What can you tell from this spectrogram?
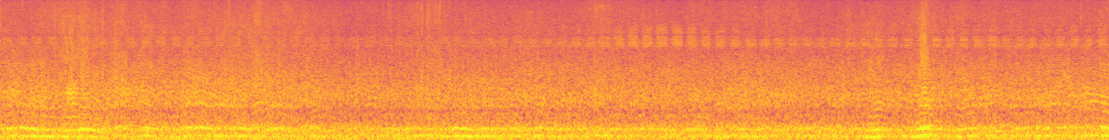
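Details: Bees swarming out of a hive make a thick, constant buzz, low tones holding steady, with a single nearby bee flaring louder toward the end.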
